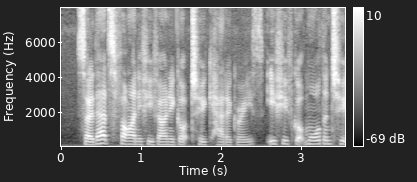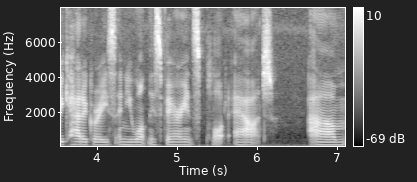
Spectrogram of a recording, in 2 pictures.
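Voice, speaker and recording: With vocal fry and a very deep, low pitch, a woman talks at a fairly quick pace in fairly even intonation. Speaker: statistics tutor. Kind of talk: software tutorial narration. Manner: casual, hesitant.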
